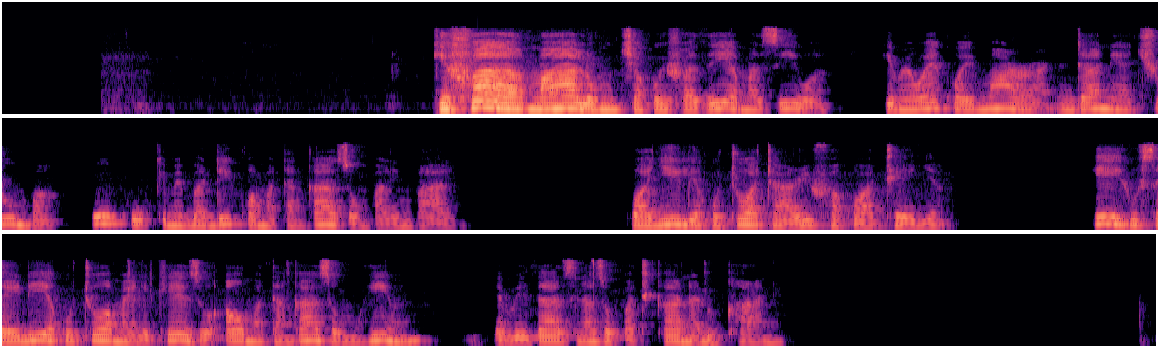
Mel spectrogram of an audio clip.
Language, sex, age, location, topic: Swahili, female, 25-35, Dar es Salaam, finance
